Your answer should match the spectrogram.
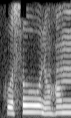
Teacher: صاد غټ حرف دی، په دې کې د سیټي آواز هم دی او دا به دوه هر کا راکاږو.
